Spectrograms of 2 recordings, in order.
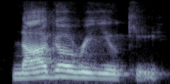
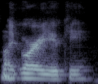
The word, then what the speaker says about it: Nagoriyuki: Is it not Nago? No, Nagoriyuki. Yeah, there you go. Yeah, it's Nagoriyuki.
